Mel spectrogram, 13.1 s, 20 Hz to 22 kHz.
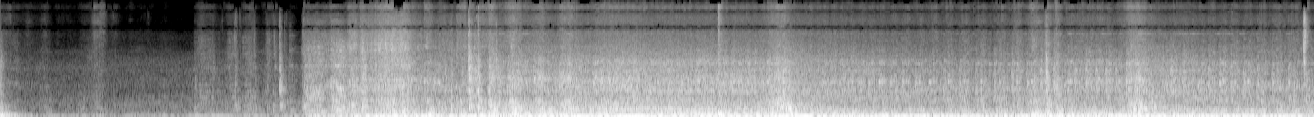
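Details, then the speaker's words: Mk2 Ford Escort with no battery fitted, started on a jump pack: a few dry clicks, then the starter catches and the engine runs rough. The owner suspects the jump pack lacks power. "Yeah, it's strange cuz it did click a couple of times first. Uh I think cuz there's no battery in it, the jump pack's struggling with a with a lack of power."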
